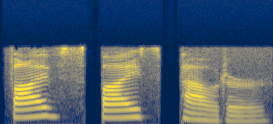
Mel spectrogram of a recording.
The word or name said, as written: five-spice powder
